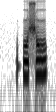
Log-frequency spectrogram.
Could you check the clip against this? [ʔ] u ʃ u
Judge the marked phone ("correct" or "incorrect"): correct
